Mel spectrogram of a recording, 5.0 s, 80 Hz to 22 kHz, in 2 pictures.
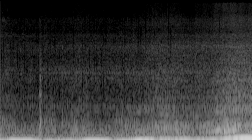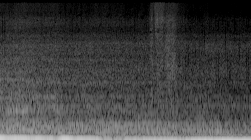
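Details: Engine with P0400: a quick blip sends revs up, then they hang high and lope unevenly instead of dropping back, lope worse in drive; suspected vacuum leak.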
